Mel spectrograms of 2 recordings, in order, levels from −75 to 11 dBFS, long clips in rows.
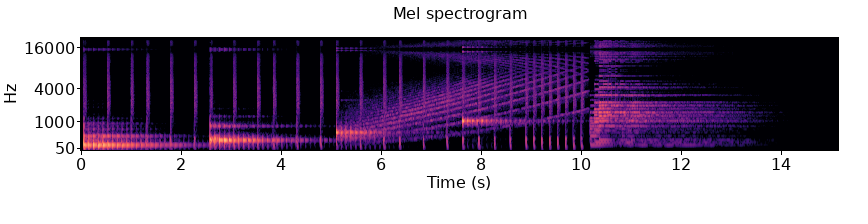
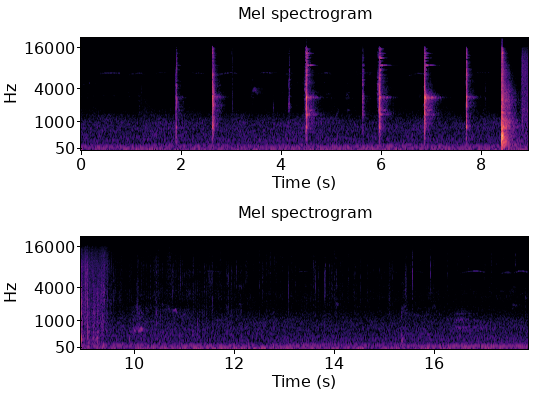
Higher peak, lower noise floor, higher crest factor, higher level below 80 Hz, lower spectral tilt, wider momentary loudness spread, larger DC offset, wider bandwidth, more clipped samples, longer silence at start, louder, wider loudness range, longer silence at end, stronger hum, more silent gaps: about the same, 0 dBFS vs 0 dBFS; first, -69 dBFS vs -49 dBFS; second, 20 dB vs 28 dB; about the same, -46 dBFS vs -48 dBFS; first, -6 dB/octave vs -2.5 dB/octave; second, 22 LU vs 32 LU; neither; first, over 20 kHz vs 17 kHz; neither; second, 0.05 s vs 1.9 s; about the same, -20 LUFS vs -20 LUFS; about the same, 8 LU vs 10 LU; second, 2.5 s vs 8.45 s; neither; neither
